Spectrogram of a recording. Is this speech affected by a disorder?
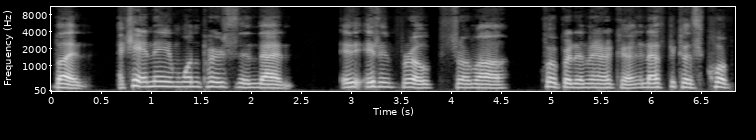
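Yes: spastic quadriplegic cerebral palsy.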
